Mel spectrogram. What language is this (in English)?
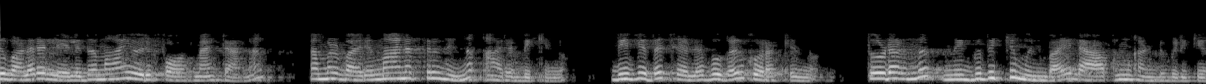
Malayalam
